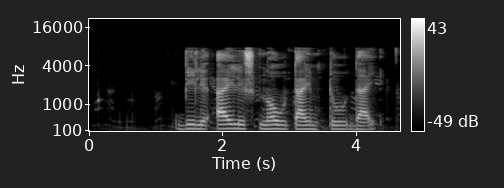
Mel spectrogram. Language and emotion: Russian, neutral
